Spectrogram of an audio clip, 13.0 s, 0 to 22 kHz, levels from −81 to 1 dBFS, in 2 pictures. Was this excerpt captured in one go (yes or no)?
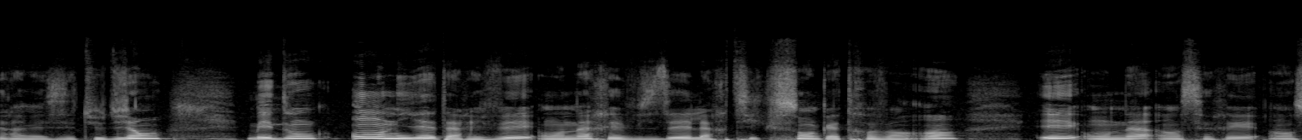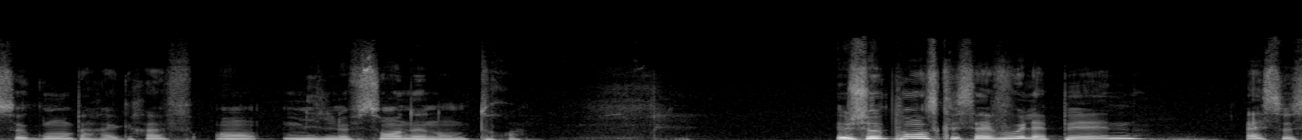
yes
